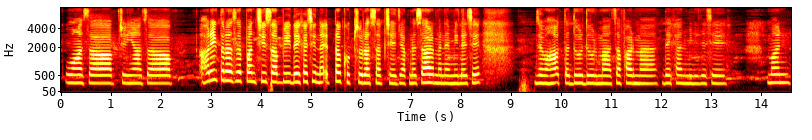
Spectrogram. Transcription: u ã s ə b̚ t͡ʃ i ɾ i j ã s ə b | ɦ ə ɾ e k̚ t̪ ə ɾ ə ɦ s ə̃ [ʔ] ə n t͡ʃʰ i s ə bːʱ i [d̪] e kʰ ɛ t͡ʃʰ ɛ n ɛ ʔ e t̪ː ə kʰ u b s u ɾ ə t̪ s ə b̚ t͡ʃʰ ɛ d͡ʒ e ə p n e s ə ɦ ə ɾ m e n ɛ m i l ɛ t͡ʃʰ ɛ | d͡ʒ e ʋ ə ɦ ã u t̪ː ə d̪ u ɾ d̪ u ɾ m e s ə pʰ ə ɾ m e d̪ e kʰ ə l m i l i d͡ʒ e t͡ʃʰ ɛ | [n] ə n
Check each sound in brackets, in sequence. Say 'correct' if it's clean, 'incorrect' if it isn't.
incorrect: p, correct, incorrect: m

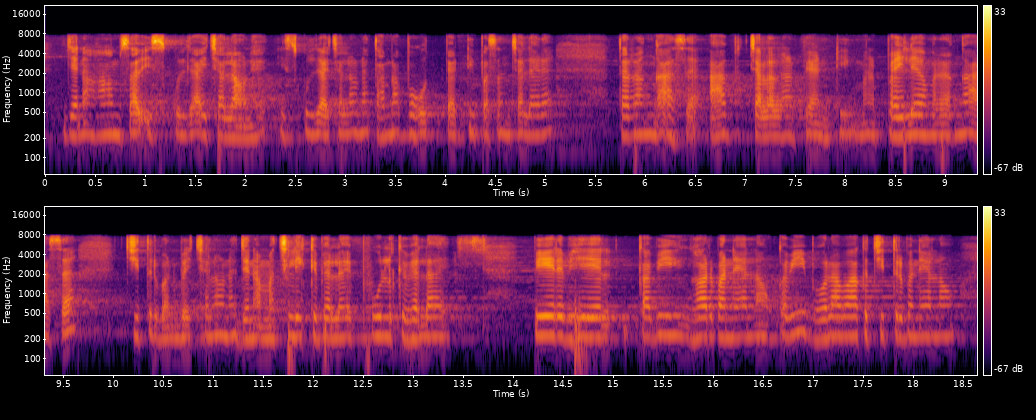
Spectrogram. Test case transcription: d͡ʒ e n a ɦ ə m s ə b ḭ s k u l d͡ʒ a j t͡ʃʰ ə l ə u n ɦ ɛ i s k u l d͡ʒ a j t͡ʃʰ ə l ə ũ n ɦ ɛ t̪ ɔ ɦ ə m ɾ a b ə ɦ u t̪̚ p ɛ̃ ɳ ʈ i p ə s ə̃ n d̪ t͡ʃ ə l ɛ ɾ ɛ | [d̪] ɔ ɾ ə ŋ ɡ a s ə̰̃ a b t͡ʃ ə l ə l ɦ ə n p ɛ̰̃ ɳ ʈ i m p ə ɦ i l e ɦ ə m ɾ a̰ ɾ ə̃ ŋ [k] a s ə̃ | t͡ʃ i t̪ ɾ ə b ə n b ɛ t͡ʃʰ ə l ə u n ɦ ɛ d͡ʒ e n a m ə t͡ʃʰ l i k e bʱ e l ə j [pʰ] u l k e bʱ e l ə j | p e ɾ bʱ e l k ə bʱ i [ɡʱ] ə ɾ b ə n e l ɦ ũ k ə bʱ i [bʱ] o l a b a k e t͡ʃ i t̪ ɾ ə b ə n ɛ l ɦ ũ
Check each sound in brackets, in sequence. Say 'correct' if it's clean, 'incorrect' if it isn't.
incorrect: t̪, incorrect: ɡ, correct, correct, correct

